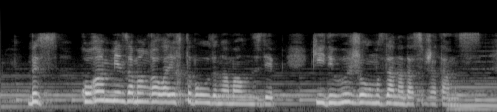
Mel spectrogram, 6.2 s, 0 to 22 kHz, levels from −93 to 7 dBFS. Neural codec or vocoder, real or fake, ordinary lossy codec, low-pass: none; real; AAC, 48 kbps; 7.2 kHz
